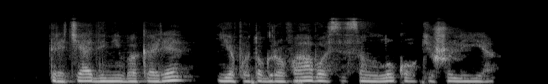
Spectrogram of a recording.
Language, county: Lithuanian, Alytus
